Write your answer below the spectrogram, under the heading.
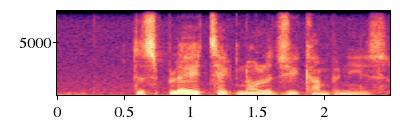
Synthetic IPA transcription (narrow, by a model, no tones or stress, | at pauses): d̥ɪspleːtʰɛknɔlɔd͡ʒikʰãmpəniz̥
